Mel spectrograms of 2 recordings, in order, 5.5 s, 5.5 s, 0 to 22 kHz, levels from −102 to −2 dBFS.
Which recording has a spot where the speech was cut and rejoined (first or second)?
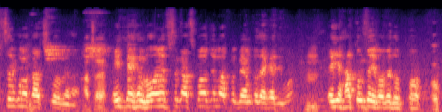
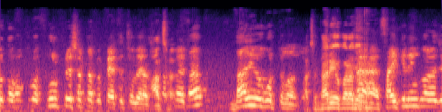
second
